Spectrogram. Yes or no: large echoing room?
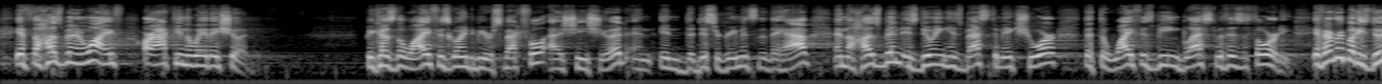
yes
